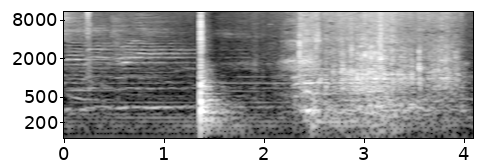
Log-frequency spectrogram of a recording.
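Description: Battery-powered toy truck's electronic sound effects: a quiet steady tune, a sharp click about a second and a half in, then a louder buzzing motor-like noise for a second and a half near the end.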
